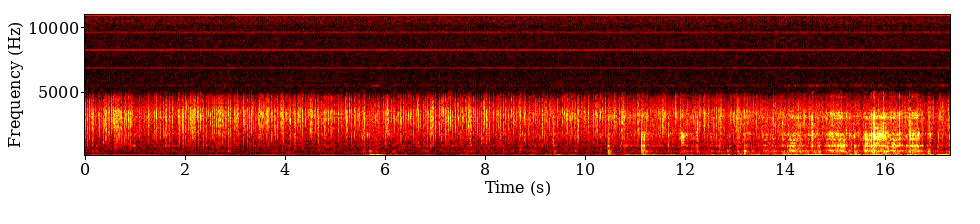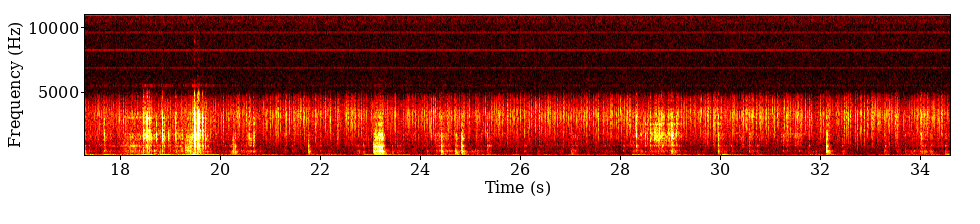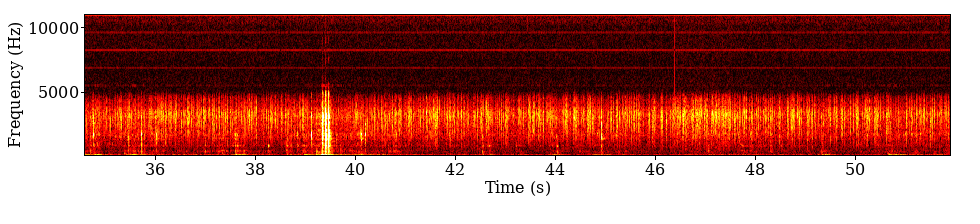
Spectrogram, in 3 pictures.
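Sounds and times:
water along boat hull: 0:00.0 - 0:51.9
wind rumbling on microphone: 0:10.4 - 0:31.3.

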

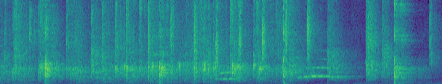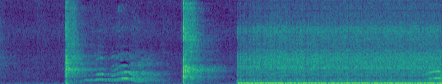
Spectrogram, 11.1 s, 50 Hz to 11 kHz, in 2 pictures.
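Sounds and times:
audience applause: 0:00.0 - 0:04.8
loud steady low hum: 0:07.6 - 0:11.0.

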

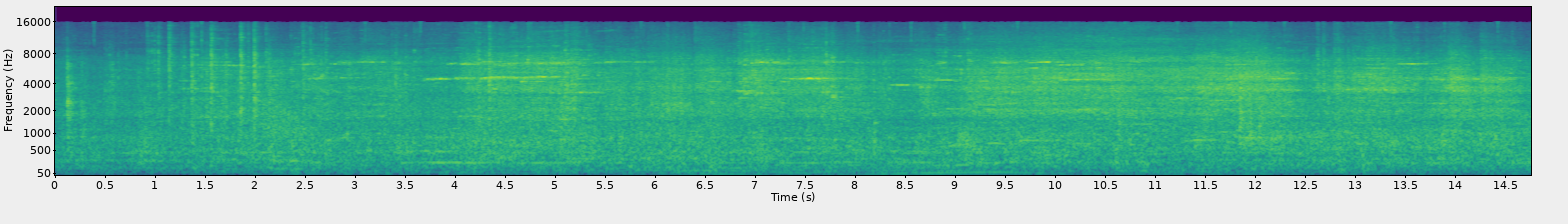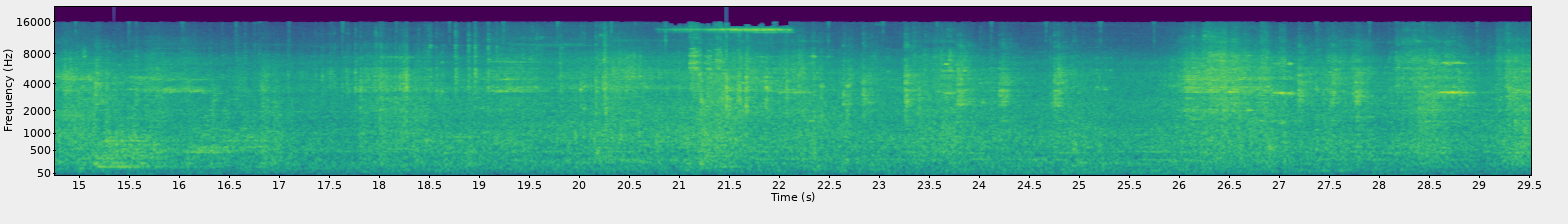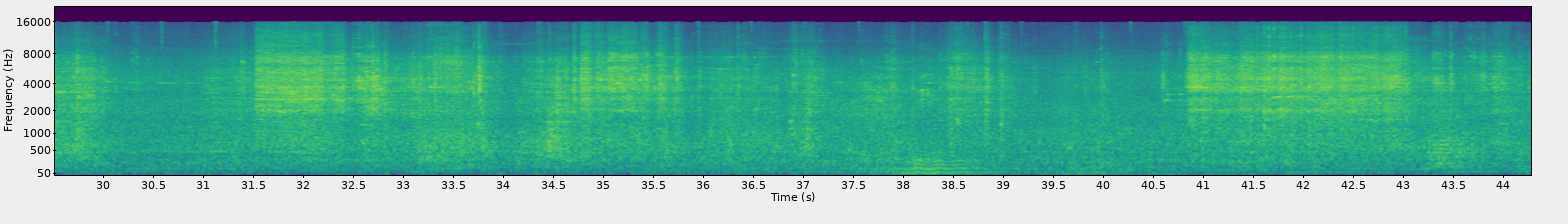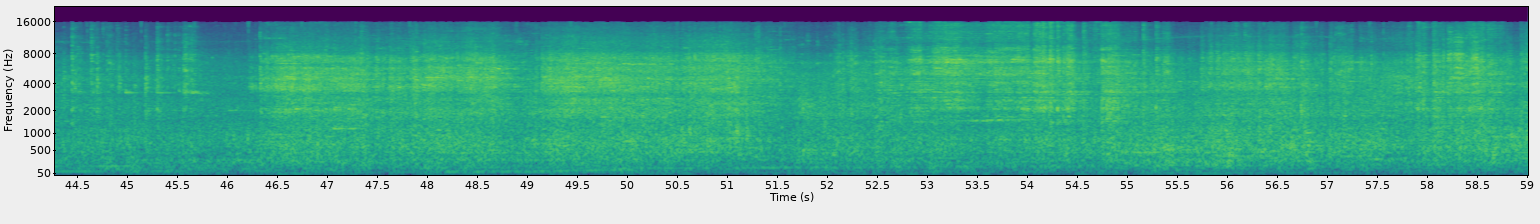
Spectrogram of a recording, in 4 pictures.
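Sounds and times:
diesel engine rumbling: 0:37.3 - 0:42.1.

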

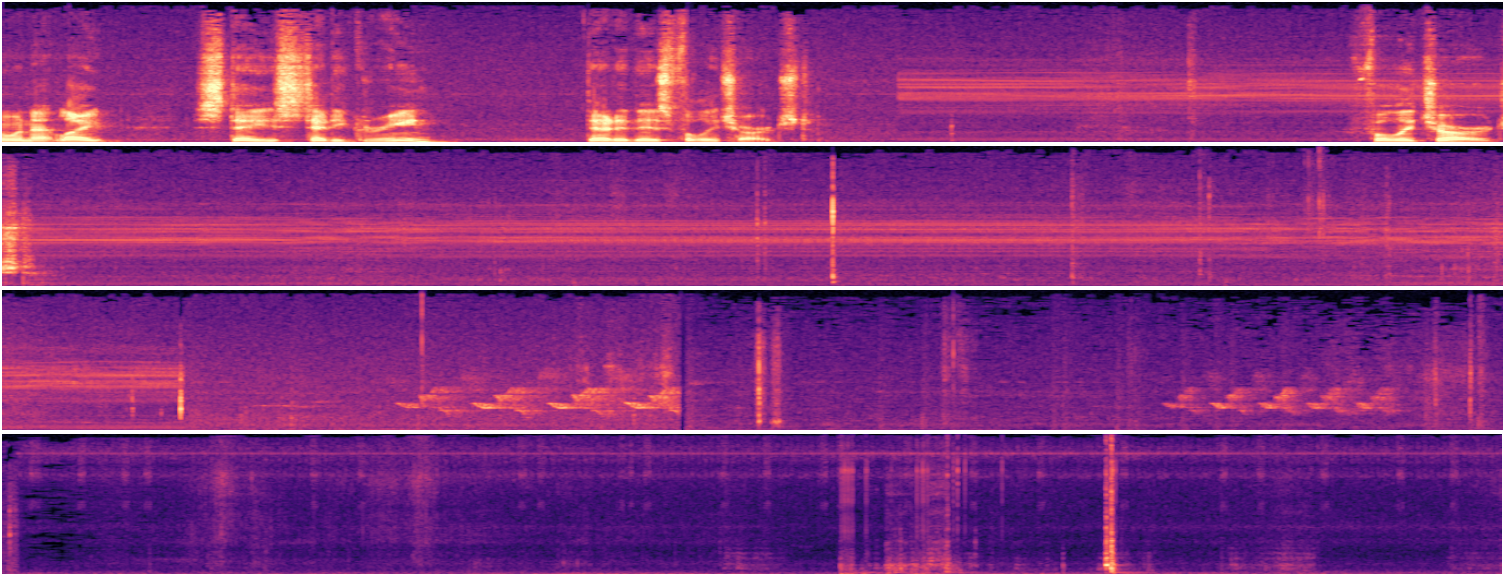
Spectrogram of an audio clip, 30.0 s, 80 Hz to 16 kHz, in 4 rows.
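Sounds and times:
faint electrical hum: 0:00.0 - 0:30.0
bird chirping: 0:16.0 - 0:18.4, 0:20.8 - 0:22.1.

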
